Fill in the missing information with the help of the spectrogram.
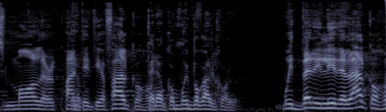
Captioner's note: speaking spanish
